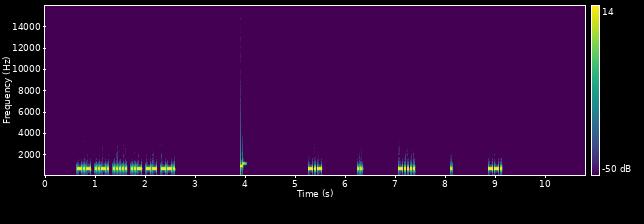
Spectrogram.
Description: Morse code, heard as a keyed tone, about 40 wpm, spaced as for 18 wpm, 700 Hz. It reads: KF5UMG KI6EG
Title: USA Call Signs - 8x Character Spacing - 40wpm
